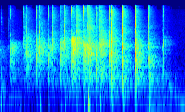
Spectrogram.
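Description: A short burst of applause: sharp, steady hand claps at a quick, even rhythm, fairly loud, with a faint murmur underneath, tapering off at the end.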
